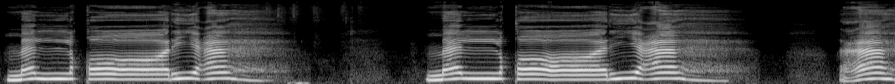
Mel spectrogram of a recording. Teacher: nous lui donnons un zaman, une durée longue, à ce ha sakin, car il a cette caractéristique de la rakhawah, l'écoulement du son.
